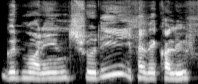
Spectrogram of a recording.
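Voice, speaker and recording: A Dominican woman in her sixties, a longtime nurse, talking with warmth and chatty asides as a guest on a radio interview at a studio microphone. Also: mid-range voice, animated, a little fast. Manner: warm, chatty, with laughter and asides. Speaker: nurse and home health provider, guest.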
